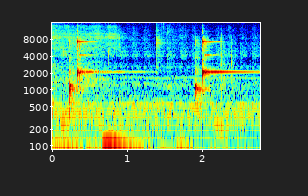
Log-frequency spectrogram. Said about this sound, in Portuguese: Para com essa notificação, meu. Vamos falar sobre isso, não é preciso mais notificações para notificar que vamos falar sobre notificações.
